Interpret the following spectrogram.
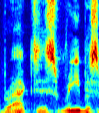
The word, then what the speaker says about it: Abraxas Rebus: And we also got that Abraxas Rebus. Remember, you guys say it like that. Abraxas Rebus Simha Pleroma.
